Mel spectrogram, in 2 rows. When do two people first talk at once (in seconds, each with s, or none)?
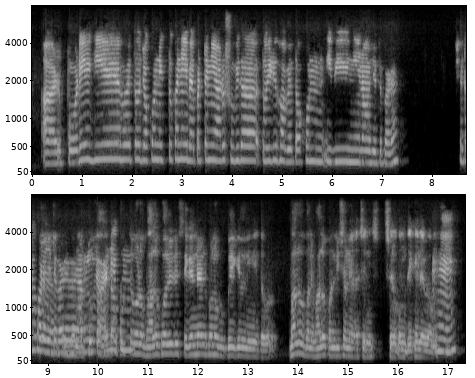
8.8 s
